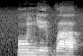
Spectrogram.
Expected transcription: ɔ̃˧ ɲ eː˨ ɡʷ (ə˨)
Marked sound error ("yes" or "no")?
yes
